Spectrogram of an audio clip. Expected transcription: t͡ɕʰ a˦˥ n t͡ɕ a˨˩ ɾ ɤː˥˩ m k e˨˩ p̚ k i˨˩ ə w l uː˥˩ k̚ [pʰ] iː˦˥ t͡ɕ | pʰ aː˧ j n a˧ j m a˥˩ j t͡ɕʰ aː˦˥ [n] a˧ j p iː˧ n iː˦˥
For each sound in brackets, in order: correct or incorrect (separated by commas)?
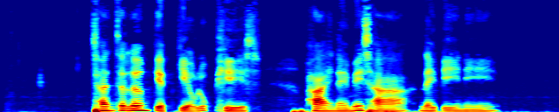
correct, correct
